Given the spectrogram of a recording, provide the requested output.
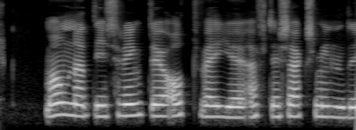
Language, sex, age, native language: Icelandic, male, 12, Icelandic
